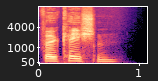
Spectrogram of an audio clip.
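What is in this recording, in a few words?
"vocation", British English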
